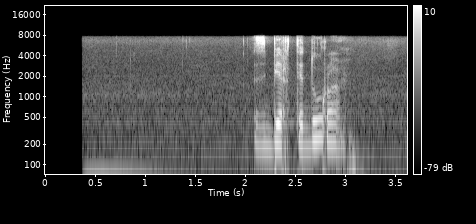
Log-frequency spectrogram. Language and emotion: Russian, angry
